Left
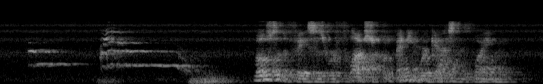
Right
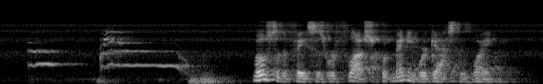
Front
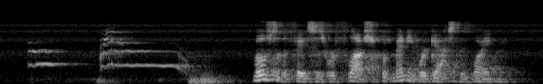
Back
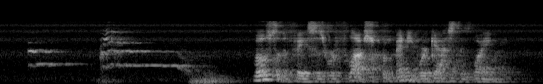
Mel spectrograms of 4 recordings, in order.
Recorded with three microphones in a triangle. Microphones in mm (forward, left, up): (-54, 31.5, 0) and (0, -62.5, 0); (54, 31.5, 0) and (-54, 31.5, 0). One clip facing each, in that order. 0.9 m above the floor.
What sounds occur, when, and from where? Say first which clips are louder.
0.3 s a cat meowing: right 9 dB, front 6 dB; 40° right, 4.5 m; by 2.2 s 15° right, 5 m
2.5 s a man speaking: right 10 dB, front 6 dB; 55° right, 3 m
